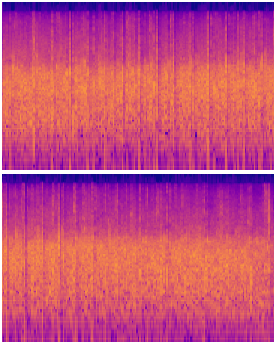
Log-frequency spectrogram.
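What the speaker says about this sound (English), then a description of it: "So please join me again in a big round of applause." A large audience at an annual Latinos Unidos celebration gives a sustained, steady round of applause, dense and even throughout with no talk over it.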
